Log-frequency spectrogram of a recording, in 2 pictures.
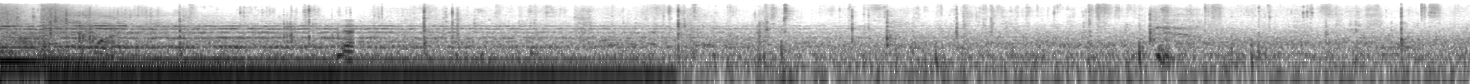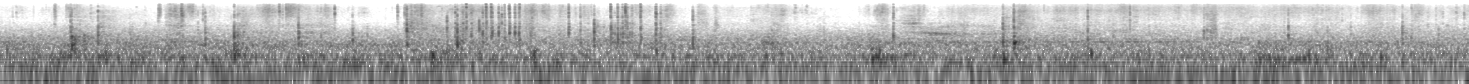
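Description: Background music that stops about three and a half seconds in, then outdoor ambience with faint voices and scattered sharp pops of baseballs landing in leather gloves during a game of catch.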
